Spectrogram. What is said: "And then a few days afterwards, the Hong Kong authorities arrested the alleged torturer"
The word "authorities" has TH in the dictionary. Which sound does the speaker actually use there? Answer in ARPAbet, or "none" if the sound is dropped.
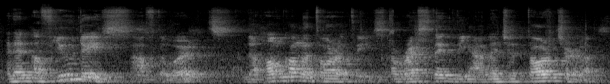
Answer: T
